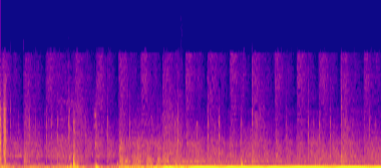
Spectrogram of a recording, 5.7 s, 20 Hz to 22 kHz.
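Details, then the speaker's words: Toyota Celica 2ZZ after idle air control valve cleaned and refitted: steady, fast, even cold-start idle around 2,000 rpm with no hunting, normal and expected to drop at operating temperature. "typically you'll have a cold start which is around 2,000 RPM and that's normal and then it'll eventually come down once it gets to operating temperature"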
